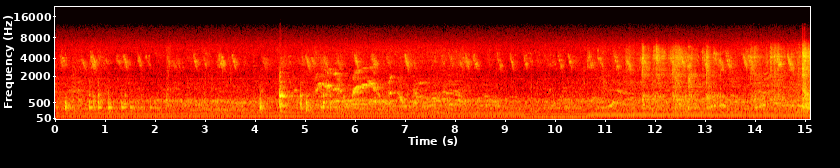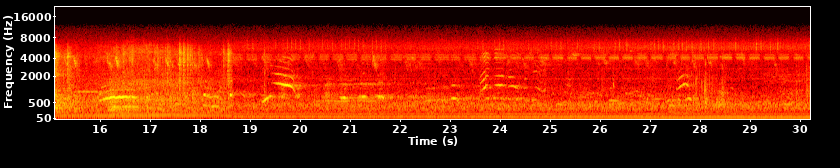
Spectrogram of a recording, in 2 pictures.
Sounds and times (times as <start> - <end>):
Bird: 0.0 - 30.2.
